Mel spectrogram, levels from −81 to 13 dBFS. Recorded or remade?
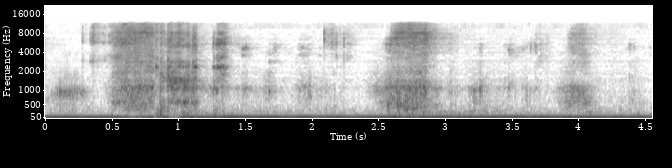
remade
